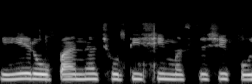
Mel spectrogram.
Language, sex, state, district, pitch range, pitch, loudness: Marathi, female, Maharashtra, Dhule, 230-245 Hz, 240 Hz, -18 LUFS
